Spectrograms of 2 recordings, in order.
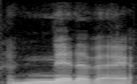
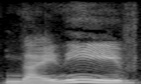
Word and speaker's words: Nynaeve: We've heard Nineveh. Oh my God, that was how I used to pronounce it in my head when I read the books in physical copy.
